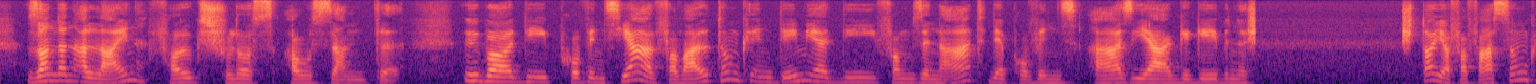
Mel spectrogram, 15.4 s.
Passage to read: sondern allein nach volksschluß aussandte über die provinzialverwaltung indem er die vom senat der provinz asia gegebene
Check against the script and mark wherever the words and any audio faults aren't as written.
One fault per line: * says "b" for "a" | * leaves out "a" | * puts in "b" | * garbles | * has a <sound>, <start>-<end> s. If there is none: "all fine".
* leaves out "nach"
